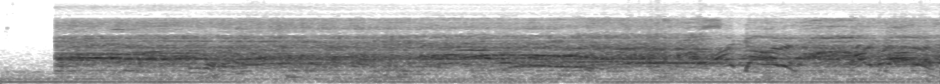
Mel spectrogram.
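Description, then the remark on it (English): A TV studio audience on a show with Howie Mandel erupts into loud, sustained cheering, whooping and yelling as Rob Schneider comes on, starting abruptly and holding at full intensity with no break, a dense wall of crowd noise. “It's a lot of cheering.”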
